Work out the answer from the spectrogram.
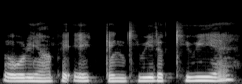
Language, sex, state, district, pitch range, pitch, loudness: Hindi, male, Uttar Pradesh, Saharanpur, 155-170 Hz, 160 Hz, -12 LUFS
